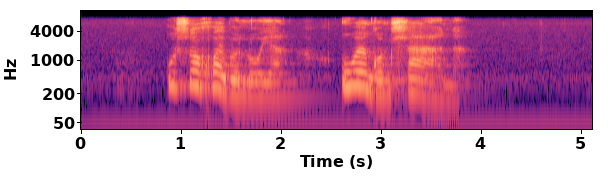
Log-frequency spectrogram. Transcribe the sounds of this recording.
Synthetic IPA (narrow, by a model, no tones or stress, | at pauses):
usɔxwɛɓɔlɔjauwɛŋɡʱom̩ɬaːna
